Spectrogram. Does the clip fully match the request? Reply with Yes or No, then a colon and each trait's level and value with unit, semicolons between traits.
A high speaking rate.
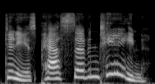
No: average, 155 wpm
